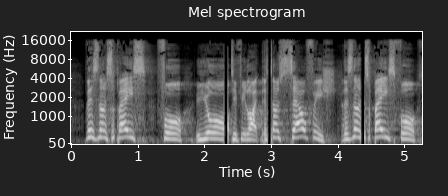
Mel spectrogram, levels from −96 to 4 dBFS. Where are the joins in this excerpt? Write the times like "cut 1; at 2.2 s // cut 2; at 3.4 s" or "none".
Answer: cut 1; at 2.4 s // cut 2; at 4.1 s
